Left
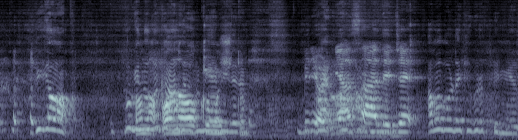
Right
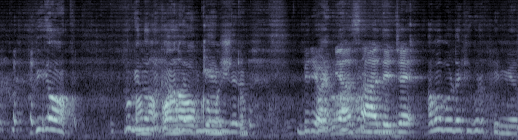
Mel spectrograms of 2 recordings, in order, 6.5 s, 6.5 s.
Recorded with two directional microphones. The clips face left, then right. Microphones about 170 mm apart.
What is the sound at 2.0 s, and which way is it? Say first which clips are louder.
Speech: left 1 dB; 30° right (ahead or behind).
